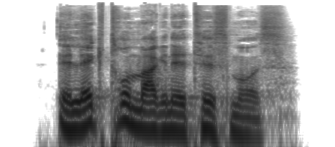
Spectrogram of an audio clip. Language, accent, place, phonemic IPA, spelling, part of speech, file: German, Germany, Berlin, /eˈlɛktʁomaɡneˌtɪsmʊs/, Elektromagnetismus, noun, De-Elektromagnetismus.ogg
- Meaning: electromagnetism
